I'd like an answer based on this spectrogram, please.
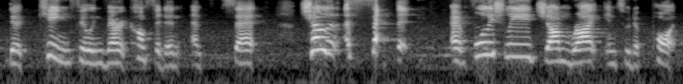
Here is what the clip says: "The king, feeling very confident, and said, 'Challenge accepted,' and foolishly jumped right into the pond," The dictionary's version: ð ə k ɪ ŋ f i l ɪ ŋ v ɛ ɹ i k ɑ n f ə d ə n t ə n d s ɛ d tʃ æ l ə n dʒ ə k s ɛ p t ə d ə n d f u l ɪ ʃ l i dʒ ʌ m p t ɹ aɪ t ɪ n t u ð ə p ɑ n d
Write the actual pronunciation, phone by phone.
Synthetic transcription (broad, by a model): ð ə k ɪ ŋ f i l ɪ ŋ v ɛ ɹ i k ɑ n f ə d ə n t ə n s ɛ d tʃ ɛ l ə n ə s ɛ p t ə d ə n f u l ɪ ʃ l i dʒ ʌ m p ɹ aɪ t ɪ n t u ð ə p ɑ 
